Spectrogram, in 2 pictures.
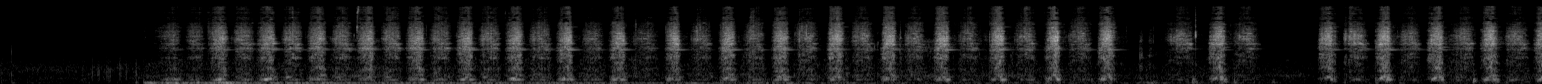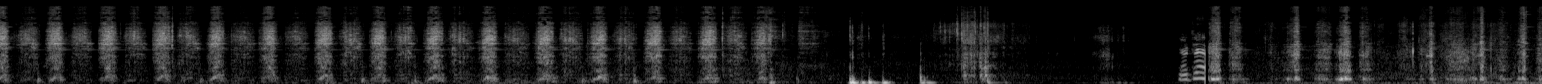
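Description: Bow saw cutting through a dead log for firewood, in steady rhythmic push-and-pull strokes, about two a second, with a short pause partway through. Near the end comes one heavy thump, then the sawing starts again.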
